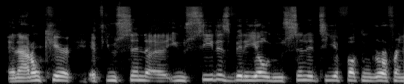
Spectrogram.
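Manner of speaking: normal talking voice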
